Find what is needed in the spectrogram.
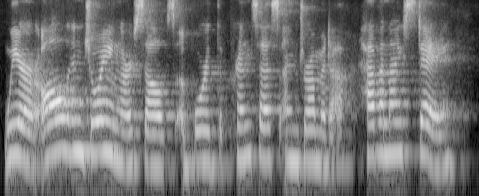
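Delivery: ordinary delivery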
